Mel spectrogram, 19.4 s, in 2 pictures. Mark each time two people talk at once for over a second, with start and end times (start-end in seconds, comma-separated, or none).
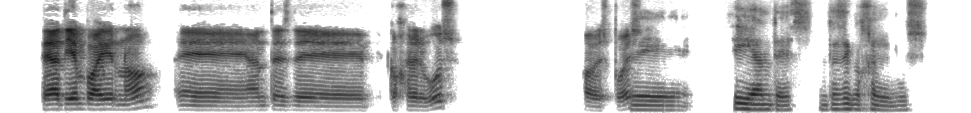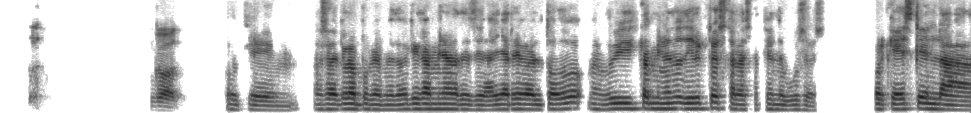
none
